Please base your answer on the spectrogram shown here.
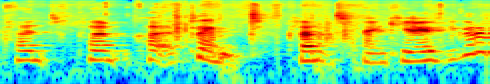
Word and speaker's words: Klimt: Klimt, thank you.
